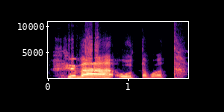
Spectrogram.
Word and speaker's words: Hyvää uutta vuotta: Hyvää uutta vuotta.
